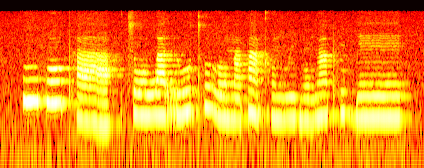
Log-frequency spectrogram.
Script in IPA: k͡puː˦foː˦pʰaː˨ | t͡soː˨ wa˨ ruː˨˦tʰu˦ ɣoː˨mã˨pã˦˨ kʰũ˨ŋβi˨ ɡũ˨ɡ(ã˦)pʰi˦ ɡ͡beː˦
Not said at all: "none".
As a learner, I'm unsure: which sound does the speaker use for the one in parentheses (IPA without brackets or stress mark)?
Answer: ã˦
